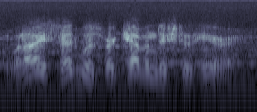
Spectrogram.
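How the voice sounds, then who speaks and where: An American actor playing a steady, commanding masked cowboy hero in an old-time radio western. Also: male voice, medium pitch, fast talker, rough recording. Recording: old radio broadcast with music behind.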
